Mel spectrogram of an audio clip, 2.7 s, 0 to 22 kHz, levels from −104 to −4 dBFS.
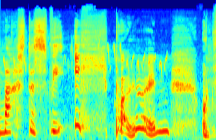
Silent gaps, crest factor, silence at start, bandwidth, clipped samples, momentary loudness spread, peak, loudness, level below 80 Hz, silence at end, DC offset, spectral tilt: none; 20 dB; 0 s; 18.5 kHz; under 0.1%; 8 LU; 0 dBFS; -19 LUFS; -60 dBFS; 0 s; under 0.1%; -3 dB/octave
